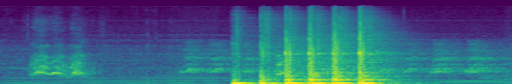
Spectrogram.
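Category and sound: household object, knocking on a door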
